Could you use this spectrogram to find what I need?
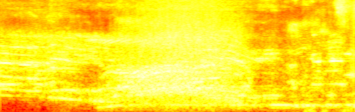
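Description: A crowd cries out together in response.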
